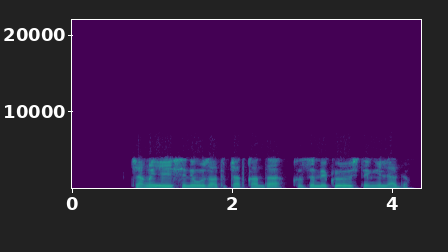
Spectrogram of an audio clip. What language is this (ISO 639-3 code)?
kir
